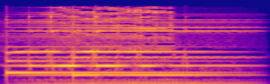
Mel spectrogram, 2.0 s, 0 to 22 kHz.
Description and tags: galaxy s7 and s7 edge shutdown don't know
This is my version of the Samsung Galaxy S7 shutdown sound. I don't know if S7 has a shutdown sound either, so that's why I decided to upload this too.
sound, shutdown, galaxy, Samsung, s-series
